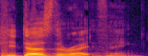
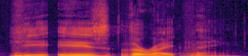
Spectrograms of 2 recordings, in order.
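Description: First: DOES lifted with a rising tune; stress on DOES. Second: Slow and soft, IS held long; "is" drawn out quietly for weight; stress on IS. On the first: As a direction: lean on "does" to mark the doing. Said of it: "God is right in conduct". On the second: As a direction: land on "is" as the point. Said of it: "that's what I'm talking about". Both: Shown as a demonstration.

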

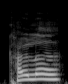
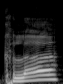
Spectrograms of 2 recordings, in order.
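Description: First: "Kohler" with a long O, like "KOH-ler"; trying a pronunciation. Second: "Kohler" with a short, unstressed first vowel, like "kuh-LER"; trying a pronunciation. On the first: Podcaster guessing at director's surname, "Kohler" with long "koh". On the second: Podcaster guessing at director's surname, "Kohler" with short "kuh". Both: Shown as a demonstration. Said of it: "I think it's pronounced Kohler".

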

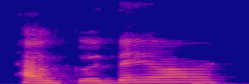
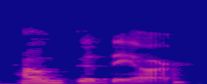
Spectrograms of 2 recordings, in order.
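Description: First: Drawn out slowly and raised, savouring "How good they are?"; emphatic slow gush. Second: Said in the usual way. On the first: Shown as a demonstration. Gushing to her co-host about the fight scenes, slow and emphatic. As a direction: stretch every word of "How good they are?" in awe. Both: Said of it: "can we just talk about the action sequences".

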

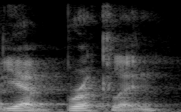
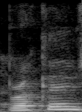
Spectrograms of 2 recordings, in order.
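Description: First: "Brooklyn" falling, in a level voice; matter-of-fact confirmation. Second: "Brooklyn" higher, rising as a question; questioning echo. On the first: Woman confirming where she is going, "Brooklyn" falling firmly. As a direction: confirm "Brooklyn" with a plain downward tune. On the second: Man querying where she is going, "Brooklyn" rising in surprise. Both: Retold or imitated.

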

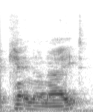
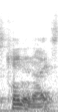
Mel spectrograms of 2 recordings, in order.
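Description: First: "Canaanite" said as KEN-an-ite; short first vowel in "Canaanite"; original name pronunciation. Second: "Canaanites" said as KAY-nun-ites; long a opening "Canaanites"; familiar English pronunciation. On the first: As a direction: say "Canaanite" with a short opening vowel, not KAY. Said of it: "or we know them as Canaanites". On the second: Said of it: "we know them as Canaanites". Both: Shown as a demonstration.

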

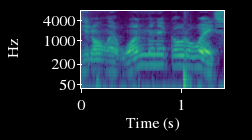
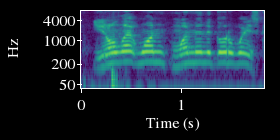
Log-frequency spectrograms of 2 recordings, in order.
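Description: First: Said in the usual way. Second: Higher and louder, punching each word; rally the crew like a captain; booming motivational call; pep-talk shout. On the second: Acted.

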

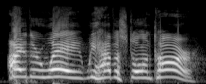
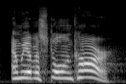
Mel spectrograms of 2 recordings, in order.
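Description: First: Either way, we have a stolen car said louder and higher; emphatic punchline. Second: Said in the usual way. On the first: Shown as a demonstration. Preacher voicing the husband's calm conclusion, emphatic and louder.

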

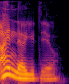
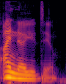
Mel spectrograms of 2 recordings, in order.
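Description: First: Said in the usual way. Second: Softly and lower, tenderly reassuring; a gentle, hushed assurance; Jesus quietly reassuring Peter. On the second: Retold or imitated. Jesus reassuring Peter, repeated line.

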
